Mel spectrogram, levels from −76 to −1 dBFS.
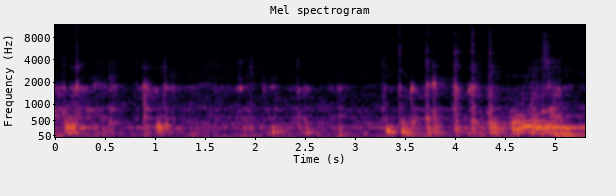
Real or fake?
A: fake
